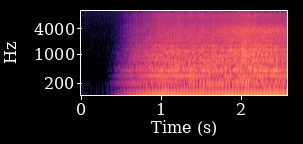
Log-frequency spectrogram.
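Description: A lawn mower engine starts up after a brief silence and settles into a steady, loud, droning hum with a rough mechanical rattle, running continuously as a man mows the front lawn outside a modest family home in Salinas on a warm weekday evening.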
